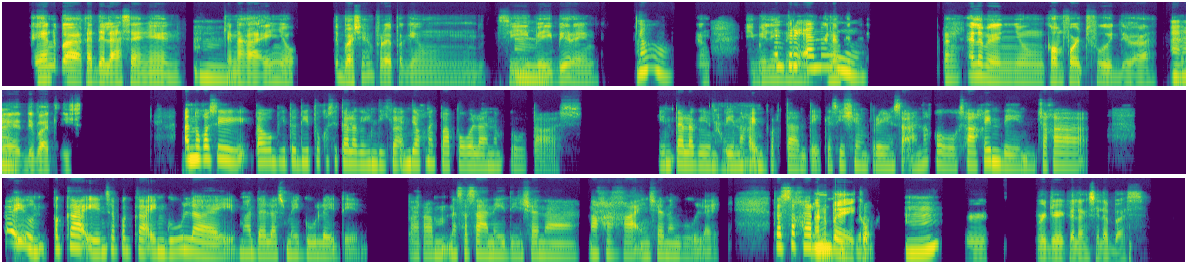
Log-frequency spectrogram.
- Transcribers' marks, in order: other background noise; unintelligible speech
- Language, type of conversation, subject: Filipino, podcast, Ano ang ginagawa mo para alagaan ang sarili mo kapag sobrang abala ka?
